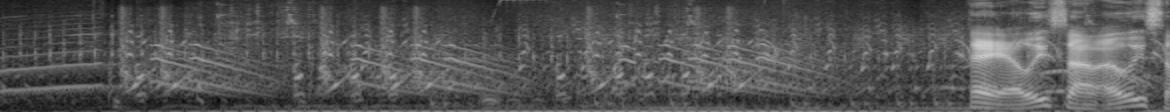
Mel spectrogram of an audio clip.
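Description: Many tiny creatures chirp in quick, high, falling squeaks.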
